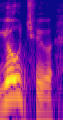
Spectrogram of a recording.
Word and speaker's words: Youtu: Youtu, that's a direct pronunciation.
